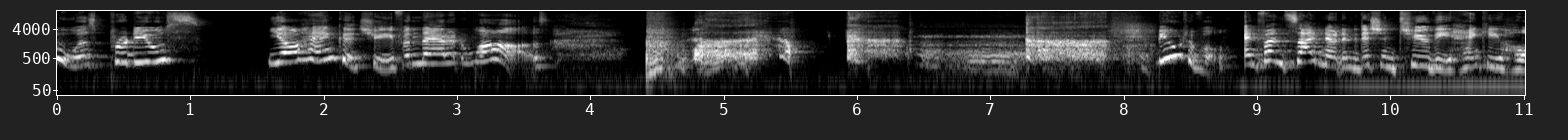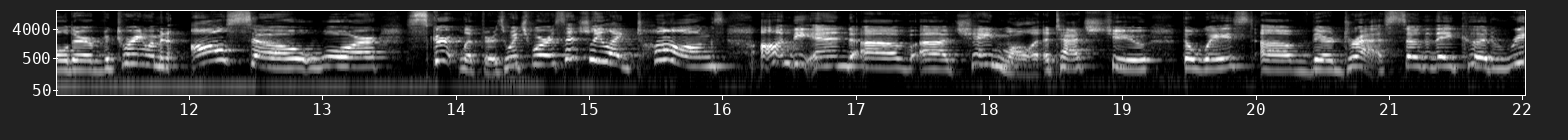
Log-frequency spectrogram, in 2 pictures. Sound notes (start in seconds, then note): 4.4 nose blowing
